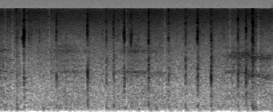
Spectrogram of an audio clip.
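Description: Faint typing on a computer keyboard: about a dozen soft, irregularly spaced key clicks.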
